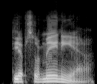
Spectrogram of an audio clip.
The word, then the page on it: dipsomania: American English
